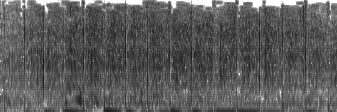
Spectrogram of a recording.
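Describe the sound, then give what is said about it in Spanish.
A crowd applauds steadily after a worship song, many hands clapping in a dense, continuous wash with sharper individual claps popping out throughout, loud and sustained with no voices over it. “¡Un aplauso!”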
